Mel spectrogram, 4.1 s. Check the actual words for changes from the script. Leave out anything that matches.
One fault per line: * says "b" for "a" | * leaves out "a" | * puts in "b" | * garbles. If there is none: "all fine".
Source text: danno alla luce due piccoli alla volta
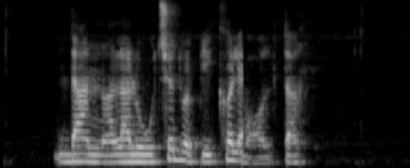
* leaves out "alla"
